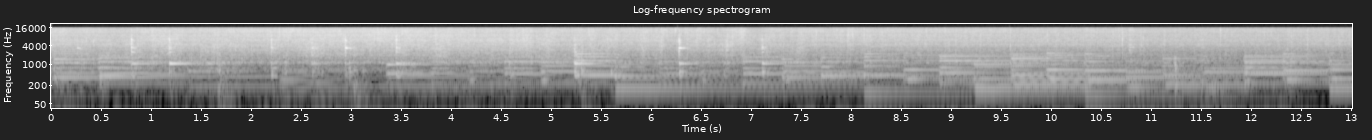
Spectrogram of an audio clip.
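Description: Chopped pork sizzling in a hot frying pan as soy sauce is poured over it, a steady frying hiss with scattered sharp crackles and pops, mostly in the first half. Background music of sustained notes plays over it.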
